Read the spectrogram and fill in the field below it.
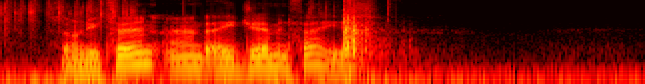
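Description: Dice clatter into a tray.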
